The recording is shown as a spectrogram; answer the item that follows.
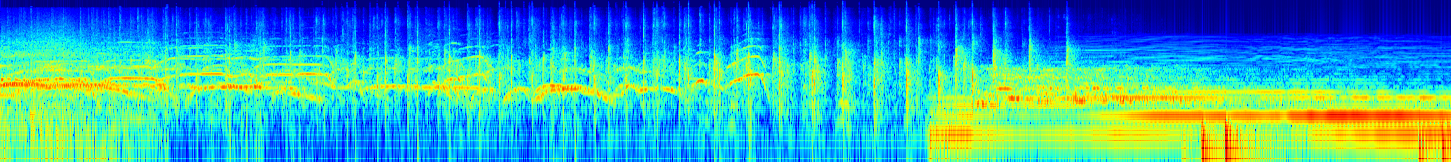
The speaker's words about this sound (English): Hey, a round of applause out there. Lounge, come on, give it up.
